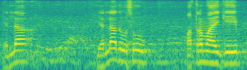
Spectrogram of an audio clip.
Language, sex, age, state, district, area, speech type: Malayalam, male, 60+, Kerala, Idukki, rural, spontaneous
